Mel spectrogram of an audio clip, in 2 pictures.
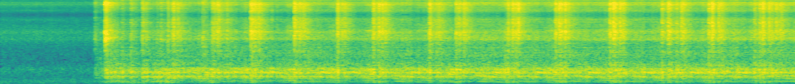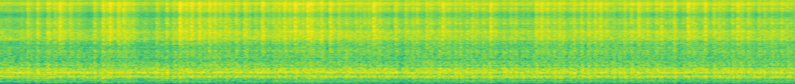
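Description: A motorcycle engine starts suddenly and runs loudly with a steady rumble.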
